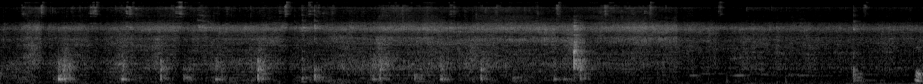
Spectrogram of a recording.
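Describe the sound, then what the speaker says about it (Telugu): A spoon stirs capsicum and peas curry seasoned with coriander powder in a pan, giving a steady close sizzle broken by soft scraping and light clinks throughout. "ఒకసారి మళ్ళీ కలుపుకొని"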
